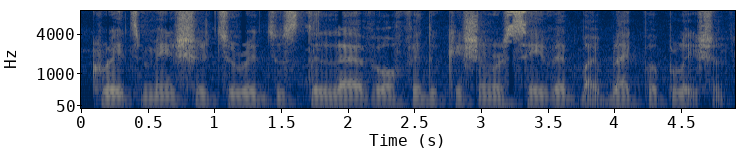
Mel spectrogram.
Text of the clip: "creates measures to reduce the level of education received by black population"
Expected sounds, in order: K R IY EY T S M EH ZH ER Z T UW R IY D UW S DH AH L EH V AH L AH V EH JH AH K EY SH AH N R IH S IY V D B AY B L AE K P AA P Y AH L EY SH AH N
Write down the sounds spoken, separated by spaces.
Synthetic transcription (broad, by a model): K R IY EY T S M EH SH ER T UW R IY D UW S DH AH L EH V AH L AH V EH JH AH K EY SH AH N W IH S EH V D B AY B L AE K P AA P Y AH L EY SH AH N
